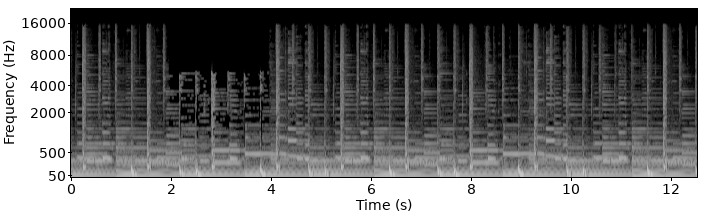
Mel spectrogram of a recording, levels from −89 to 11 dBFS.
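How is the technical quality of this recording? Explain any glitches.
One glitch stands out: an adaptive stream at a lower bitrate from 1.96 to 3.96 s. A slowed connection forced a lower-bitrate version, so the sound abruptly loses everything above 5.6 kHz and codec artefacts rise, with no gap, consistent with a drop from about 128 to 16 kbit/s MP3.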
